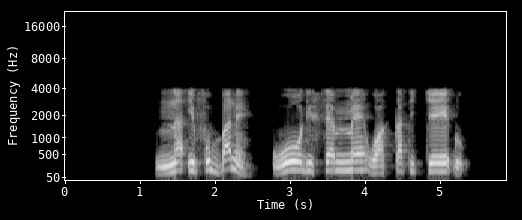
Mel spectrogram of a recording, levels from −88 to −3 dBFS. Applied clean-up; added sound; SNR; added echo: none; none; none; none.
